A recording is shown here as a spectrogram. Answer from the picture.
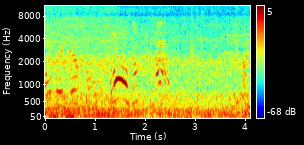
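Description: Steady outdoor rumble of wind on the microphone and water flowing through concrete fish raceways, with a few short high-pitched vocal calls, the loudest about a second and a half in and another just after two seconds.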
